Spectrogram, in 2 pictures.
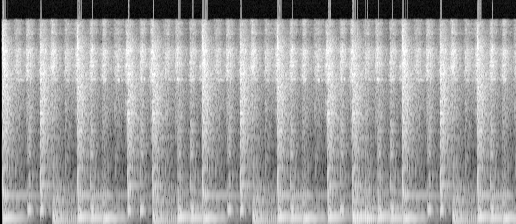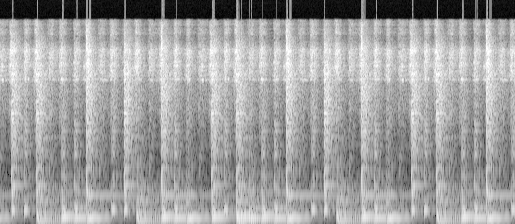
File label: samba reggae Ska groove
